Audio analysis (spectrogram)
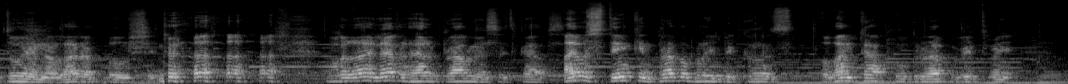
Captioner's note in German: Lacht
